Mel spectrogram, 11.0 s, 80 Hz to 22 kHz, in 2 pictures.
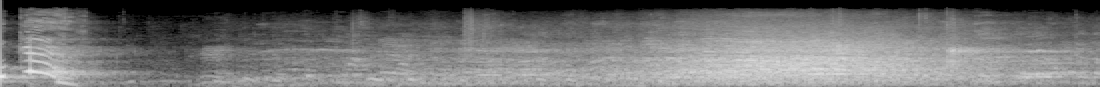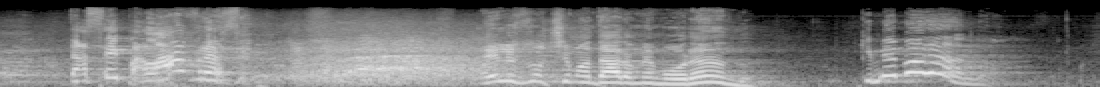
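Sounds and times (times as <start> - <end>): audience murmuring and chattering: 0.6 - 8.4.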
